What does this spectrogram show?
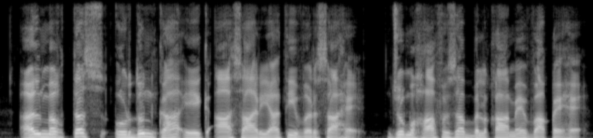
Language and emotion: Urdu, neutral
